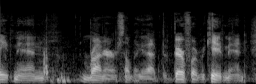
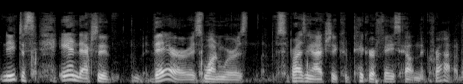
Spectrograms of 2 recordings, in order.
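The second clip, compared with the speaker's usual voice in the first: normal talking voice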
